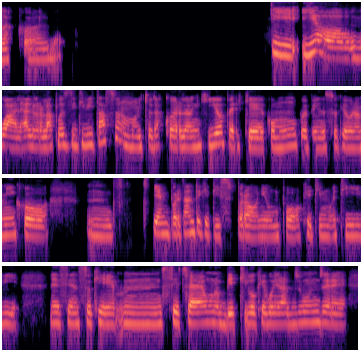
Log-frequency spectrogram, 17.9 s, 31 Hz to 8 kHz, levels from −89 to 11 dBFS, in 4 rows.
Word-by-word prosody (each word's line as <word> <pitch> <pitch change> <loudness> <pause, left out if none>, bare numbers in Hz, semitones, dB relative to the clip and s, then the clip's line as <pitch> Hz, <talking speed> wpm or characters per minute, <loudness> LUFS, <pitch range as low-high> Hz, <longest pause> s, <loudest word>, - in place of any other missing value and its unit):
d'accordo. 180 +2 -6 2.6
Sì, 245 -5 +3
io 280 +5 +5 0.4
uguale. 195 -4 +3
Allora, 185 -1 +1
la 185 +1 +3
positività 215 +3 -1
sono 310 +3 -4
molto 190 -1 -4
d'accordo 190 -1 0
anch'io, 205 +5 +1
perché 180 -9 +3
comunque 185 +2 -2
penso 170 0 -5
che - - -6
un 175 0 +1
amico 180 -2 +2 0.5
mhmm, 170 -1 -6
s 170 - -14 0.3
sia 220 - +5
importante 205 +3 0
che 205 -2 -3
ti 175 -1 -7
sproni 170 -1 -1
un 165 +1 -6
po', 170 -1 -2
che - - -4
ti 175 0 -9
motivi. 175 0 -6 0.4
Nel 190 +1 -1
senso 185 0 -2
che, 175 -2 0
mhmm, 180 0 -4
se 185 +1 +1
c'è 185 0 +7
un 190 +1 -1
obiettivo 180 0 +1
che 180 - -2
vuoi 180 0 -1
raggiungere, 180 -1 -2
185 Hz, 135 wpm, -22 LUFS, 175-195 Hz, 2.6 s, c'è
